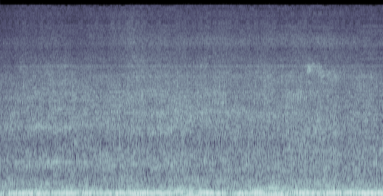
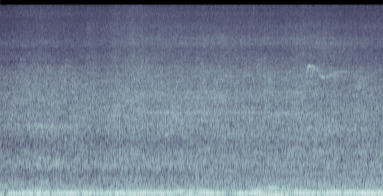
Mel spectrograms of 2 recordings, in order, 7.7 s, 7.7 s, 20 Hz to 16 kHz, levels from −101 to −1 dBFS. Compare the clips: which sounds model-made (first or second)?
first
